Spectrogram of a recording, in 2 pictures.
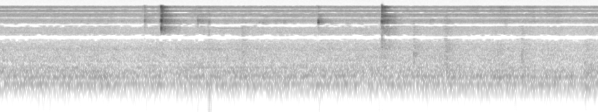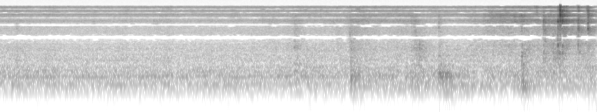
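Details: A quiet indoor room hum is broken by a few faint clicks and knocks, and no meow or other animal voice is present.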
